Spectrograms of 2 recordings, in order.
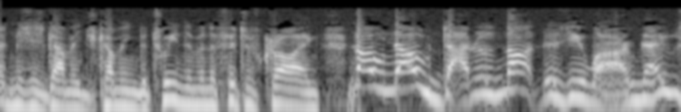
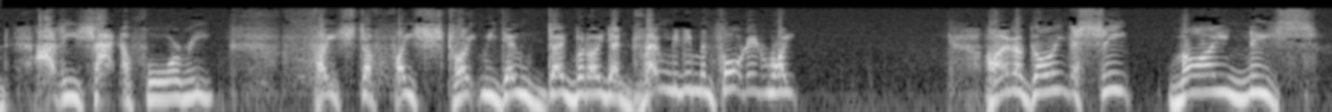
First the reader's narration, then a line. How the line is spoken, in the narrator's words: he said wildly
